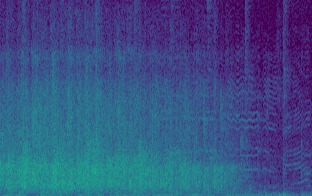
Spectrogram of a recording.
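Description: Audience applauding, loudest at first and dying away over the last couple of seconds, over low, steady background music.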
